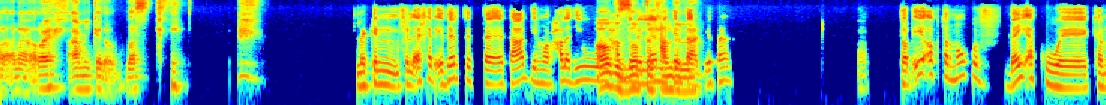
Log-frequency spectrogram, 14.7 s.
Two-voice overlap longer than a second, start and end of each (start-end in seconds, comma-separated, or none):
7.9-9.4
